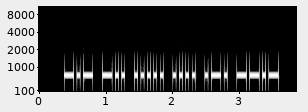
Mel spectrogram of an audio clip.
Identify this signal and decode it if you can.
Morse code, heard as a keyed tone, about 25 wpm, 700 Hz. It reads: KD5HRQ
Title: USA Call Signs Repeated 3x 25wpm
